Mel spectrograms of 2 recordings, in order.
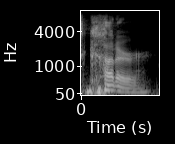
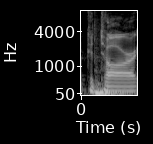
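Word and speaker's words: Qatar: you look it up you can pronounce it either way all right it's cutter cutter qar either one fine and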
